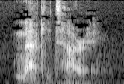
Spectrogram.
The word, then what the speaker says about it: Nakitare: It's Nakitare. – Nakitare. How do you spell that? – That's N-A-K-I-T-A-R-E.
